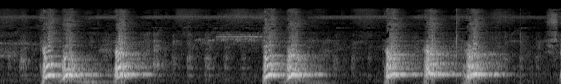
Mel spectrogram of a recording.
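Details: Aggressive barking from a German Shepherd named Joy directed at birds; deep, forceful barks in pairs and triplets, each group a second or two apart, fairly clean background.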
